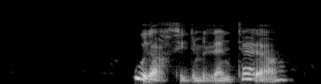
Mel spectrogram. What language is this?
Kabyle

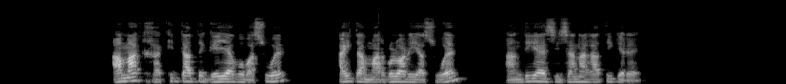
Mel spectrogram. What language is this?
Basque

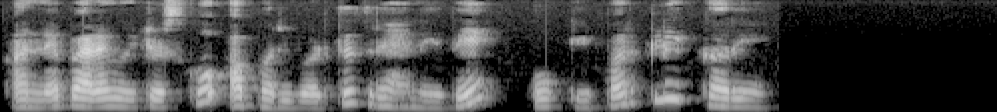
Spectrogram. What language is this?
Hindi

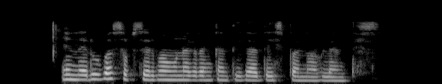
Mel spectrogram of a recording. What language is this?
Spanish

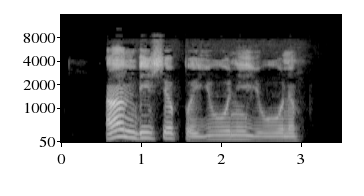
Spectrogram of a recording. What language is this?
Bamun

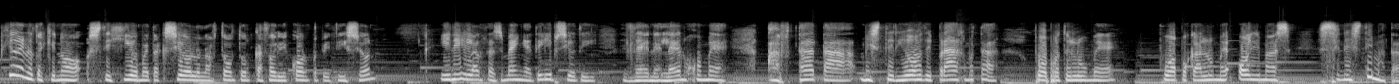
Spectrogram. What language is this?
Greek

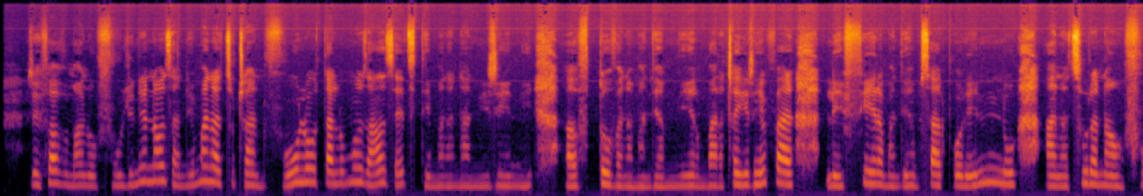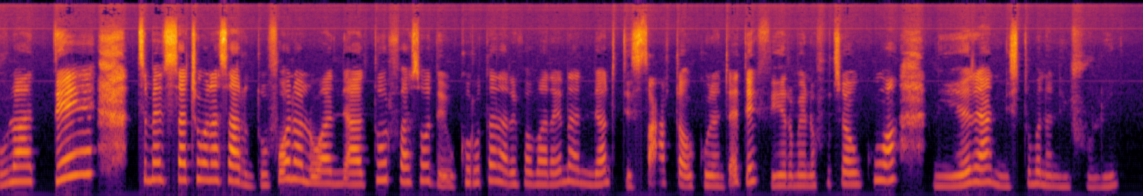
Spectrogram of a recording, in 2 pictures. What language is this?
Malagasy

